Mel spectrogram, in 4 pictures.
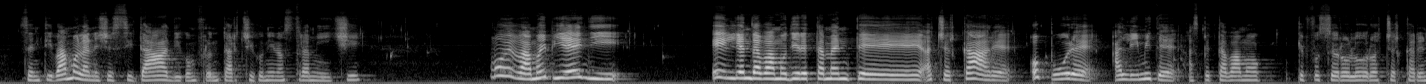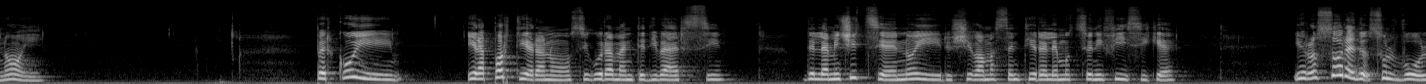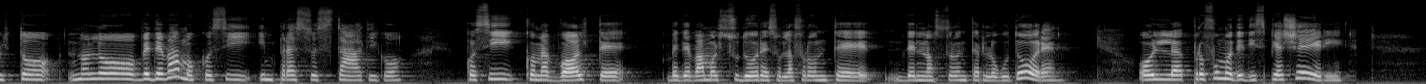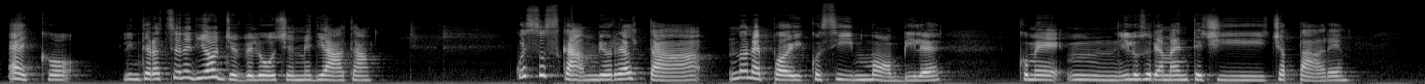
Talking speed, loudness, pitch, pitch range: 100 wpm, -20 LUFS, 215 Hz, 195-245 Hz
